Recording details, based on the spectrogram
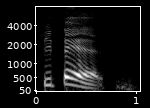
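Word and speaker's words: prepare: software ठीक है प्रिपेयर तो र को अभी देखो मैं लिख दे रहा हूं लिखते समय इसको लिखा जाता है लेकिन बोलते समय इसका उच्चारण नहीं होता याद रखिएगा जेरली ज़ेरली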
